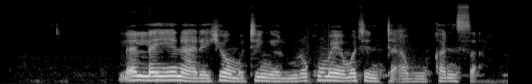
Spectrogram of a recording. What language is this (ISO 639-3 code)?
hau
